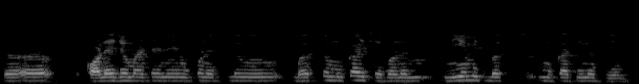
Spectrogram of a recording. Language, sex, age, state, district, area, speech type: Gujarati, male, 18-30, Gujarat, Valsad, rural, spontaneous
